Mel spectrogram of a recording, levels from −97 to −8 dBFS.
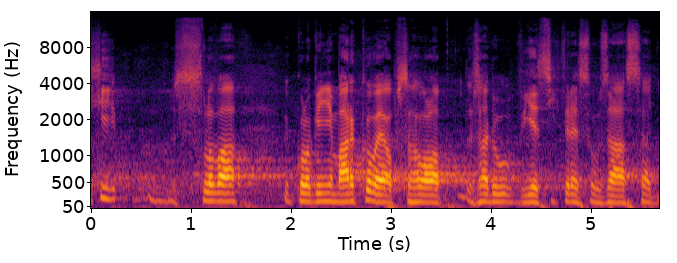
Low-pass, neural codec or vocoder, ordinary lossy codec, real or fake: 14.4 kHz; vocoder, 44.1 kHz, 128 mel bands every 256 samples, BigVGAN v2; MP3, 96 kbps; fake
